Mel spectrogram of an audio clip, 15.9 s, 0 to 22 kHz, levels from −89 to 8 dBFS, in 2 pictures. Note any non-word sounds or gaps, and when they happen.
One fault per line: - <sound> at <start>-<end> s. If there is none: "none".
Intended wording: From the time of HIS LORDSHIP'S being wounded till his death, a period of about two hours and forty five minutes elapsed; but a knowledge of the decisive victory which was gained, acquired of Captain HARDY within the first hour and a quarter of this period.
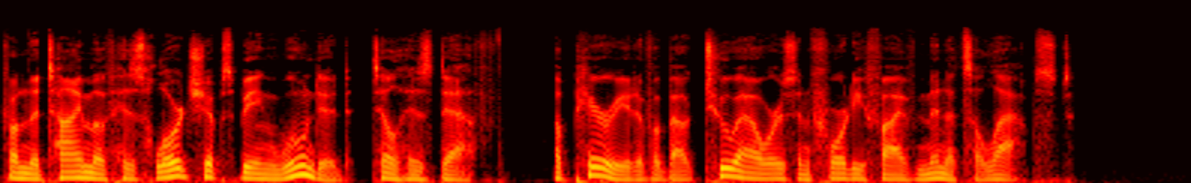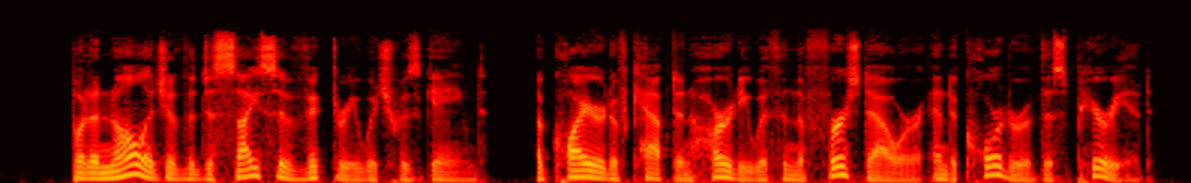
none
